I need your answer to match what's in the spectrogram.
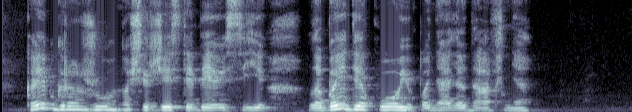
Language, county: Lithuanian, Klaipėda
